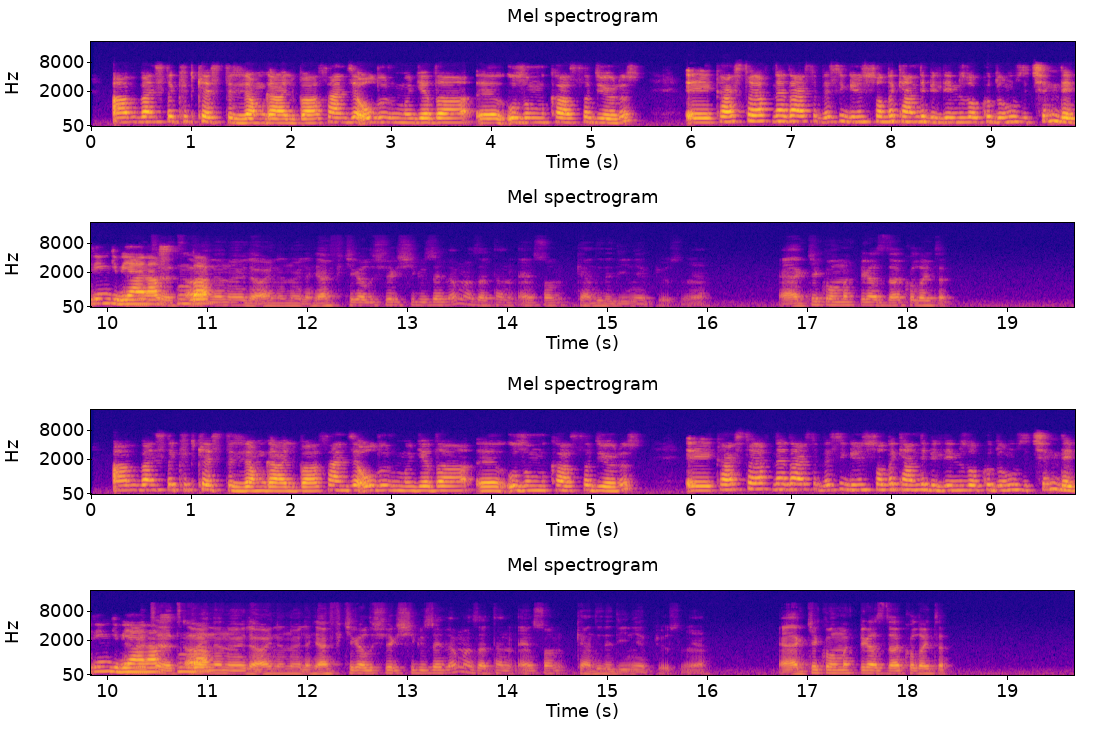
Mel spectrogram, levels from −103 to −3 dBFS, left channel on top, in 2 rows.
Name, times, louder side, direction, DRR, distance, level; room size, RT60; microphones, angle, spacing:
voice 1, 0.2-5.4 5.9-11.0, left 3 dB, 60° left, 1.0 m, -24 dB
voice 2, 10.1-16.0 16.7-18.4, right 4 dB, 80° right, 1.2 m, -34 dB
6.9 x 3.2 x 2.2 m
head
